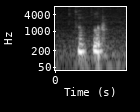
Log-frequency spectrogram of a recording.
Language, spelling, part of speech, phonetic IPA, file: Polish, topór, noun, [ˈtɔpur], LL-Q809 (pol)-topór.wav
